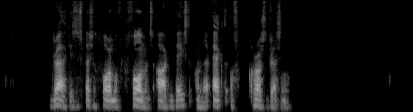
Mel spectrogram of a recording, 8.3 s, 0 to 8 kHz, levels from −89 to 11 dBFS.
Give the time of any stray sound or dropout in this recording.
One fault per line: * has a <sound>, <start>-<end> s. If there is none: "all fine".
all fine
